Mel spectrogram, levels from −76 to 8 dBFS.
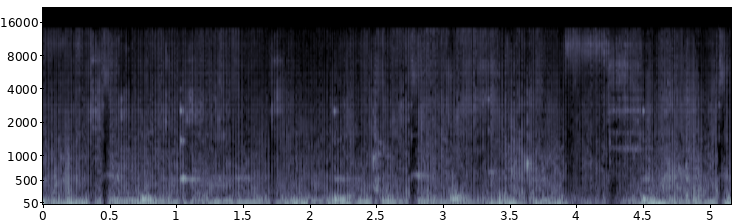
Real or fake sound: fake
